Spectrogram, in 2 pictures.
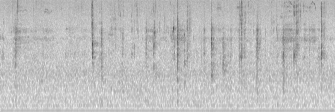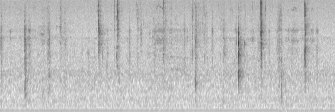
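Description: Close-miked chewing of a mouthful of crispy chicharon bulaklak (deep-fried pork intestine) and rice: irregular sharp crunches and mouth clicks over a low steady hum.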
